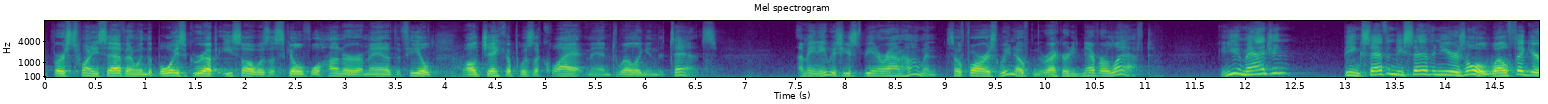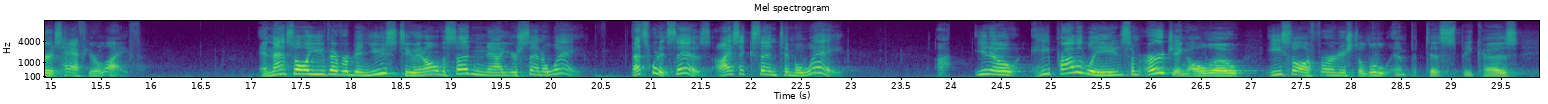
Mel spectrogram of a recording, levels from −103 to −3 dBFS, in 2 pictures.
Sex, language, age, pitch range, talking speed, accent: male, English, 60-79, 130-200 Hz, 200 wpm, American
